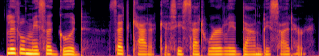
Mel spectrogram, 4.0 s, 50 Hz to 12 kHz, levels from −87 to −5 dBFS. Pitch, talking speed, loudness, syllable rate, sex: 190 Hz, 180 wpm, -20 LUFS, 5.5 syllables/s, female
